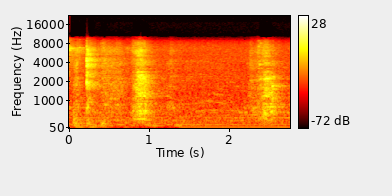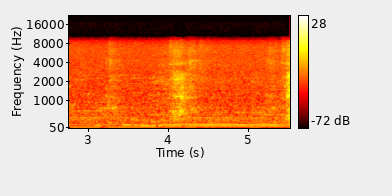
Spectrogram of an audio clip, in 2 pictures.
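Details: A female dog gives a run of harsh, dry, hacking coughs; she has 30-second to 1-minute episodes 2–3 times a day, the owner suspects kennel cough, and she is still in good spirits.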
